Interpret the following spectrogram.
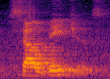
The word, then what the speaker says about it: Salvages: in in his in the poetry book saying salvages rhymes with the swages okay now the original the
